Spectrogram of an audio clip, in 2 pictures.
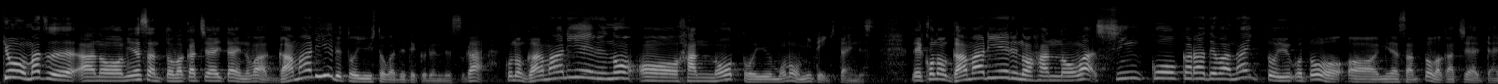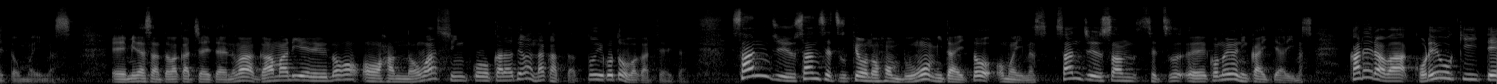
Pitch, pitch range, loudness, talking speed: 190 Hz, 155-255 Hz, -33 LUFS, 375 characters per minute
